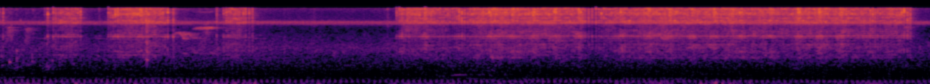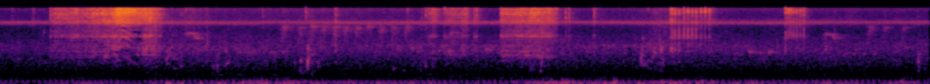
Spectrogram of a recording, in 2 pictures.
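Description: Fishing reel being cranked as line is wound in: a faint mechanical whirring and clicking that starts and stops in stretches.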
